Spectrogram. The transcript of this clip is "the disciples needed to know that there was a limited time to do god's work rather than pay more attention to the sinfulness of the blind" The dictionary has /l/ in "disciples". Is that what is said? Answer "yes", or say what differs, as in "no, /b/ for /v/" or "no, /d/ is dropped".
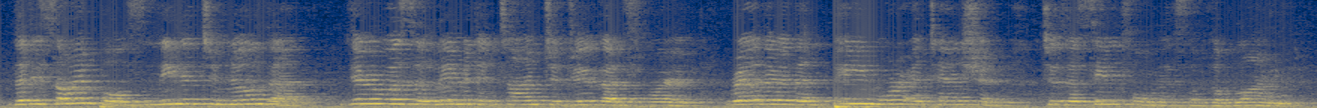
yes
